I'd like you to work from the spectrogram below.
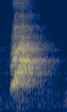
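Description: A single short, sharp bark from puppies indoors, loud and close, cutting off quickly with no other sound around it.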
